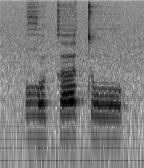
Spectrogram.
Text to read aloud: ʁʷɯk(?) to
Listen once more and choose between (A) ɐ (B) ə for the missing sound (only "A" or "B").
A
